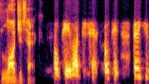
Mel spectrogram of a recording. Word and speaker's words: Logitech: on paper ello GI te CH but it's pronounced Logitech okay loud okay thank you very much I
